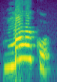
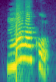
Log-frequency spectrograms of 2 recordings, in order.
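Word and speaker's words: молоко: Mais dans le cas où l'accent frappe une autre voyelle, tu dois prononcer la voyelle O comme A. Et voici les exemples. Le mot malako. Malako.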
